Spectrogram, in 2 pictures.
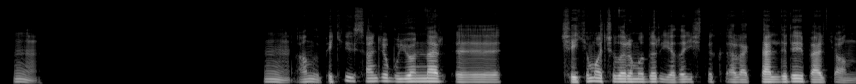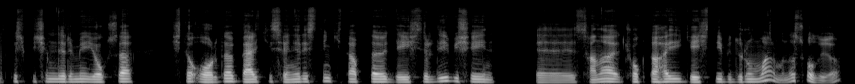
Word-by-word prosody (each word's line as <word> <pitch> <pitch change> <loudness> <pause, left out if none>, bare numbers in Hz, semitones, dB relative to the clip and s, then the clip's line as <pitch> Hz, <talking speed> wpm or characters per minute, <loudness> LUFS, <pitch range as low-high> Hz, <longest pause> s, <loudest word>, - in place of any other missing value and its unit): Hıı. 110 -9 -7 2.3
Hı. 115 -6 -5
Anladım. 120 -2 -5
Peki, 120 +7 -4
sence 145 +1 -2
bu 130 - -2
yönler, 140 0 +5
eee, 110 -1 -1 0.6
çekim 130 +7 +1
açıları 135 -3 +3
mıdır 130 +1 +1
ya 110 -3 -3
da, 115 - +1
işte, 120 0 -8
karakterleri, 120 +4 +1
belki, 110 -2 0
anlatış 100 +8 -11
biçimleri 125 0 -1
mi 125 0 0
yoksa, 120 +3 +3 0.4
işte, - - -3
orada 115 +5 +3
belki 115 +2 +3
senaristin 130 +5 -2
kitapta 125 -3 +2
değiştirdiği 125 +7 0
bir 145 - -3
şeyin, 120 -5 -2 0.4
eee, 100 0 -4
sana 120 +4 +2
çok 125 -1 -3
daha 120 +1 +4
iyi 130 -1 +1
geçtiği 115 +2 -1
bir 115 - -10
durum 125 +2 -2
var 200 - +1
mı? - - -9
Nasıl 160 +1 -2
oluyor? 90 -4 -4
120 Hz, 140 wpm, -25 LUFS, 115-130 Hz, 2.3 s, yönler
